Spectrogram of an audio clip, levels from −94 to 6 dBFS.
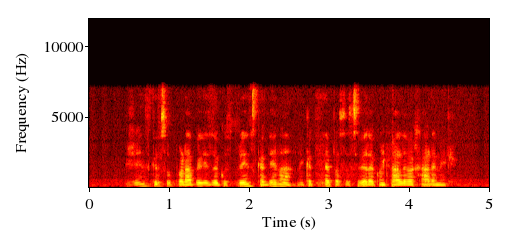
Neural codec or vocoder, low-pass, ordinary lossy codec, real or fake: none; 7.2 kHz; none; real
